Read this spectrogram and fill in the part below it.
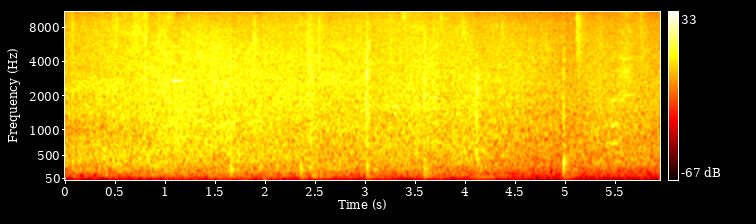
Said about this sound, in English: Well, this is so weird because it's exactly the same looking as all the other cliffs I've been walking along this whole day. It's just, yeah, this particular one has a big-ass waterfall.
